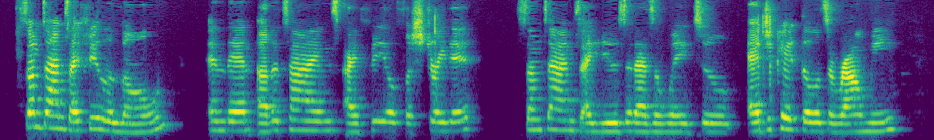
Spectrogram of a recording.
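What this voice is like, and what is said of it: Bahamian accent. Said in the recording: “when they hear my accent ... you have an accent ... I know I have an accent, but it's not an African accent ... I'm from the Bahamas”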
